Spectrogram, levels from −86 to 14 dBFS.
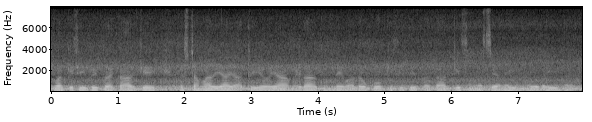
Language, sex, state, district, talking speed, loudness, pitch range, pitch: Hindi, male, Chhattisgarh, Raipur, 165 wpm, -16 LUFS, 110-115 Hz, 115 Hz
